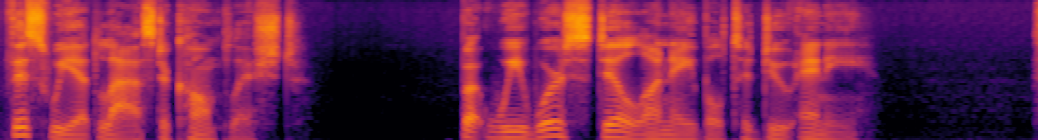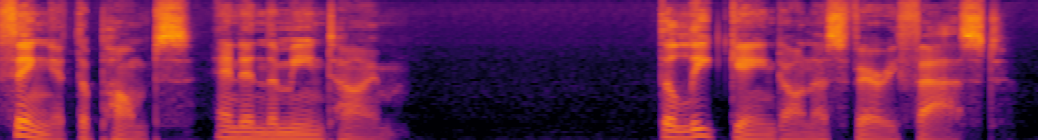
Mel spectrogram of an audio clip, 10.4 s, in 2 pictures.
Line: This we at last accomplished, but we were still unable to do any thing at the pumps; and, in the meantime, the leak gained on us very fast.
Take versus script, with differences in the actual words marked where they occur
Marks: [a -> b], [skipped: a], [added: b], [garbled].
This we at last accomplished, but we were still unable to do any thing at the pumps; and, in the meantime, the leak gained on us very fast.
